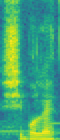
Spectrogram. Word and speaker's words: chibolete: respondesse que não diziam Então diga chibolete se ele dissesse a shibolet sem conseguir pronunciar corretamente a palavra prendi o no e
